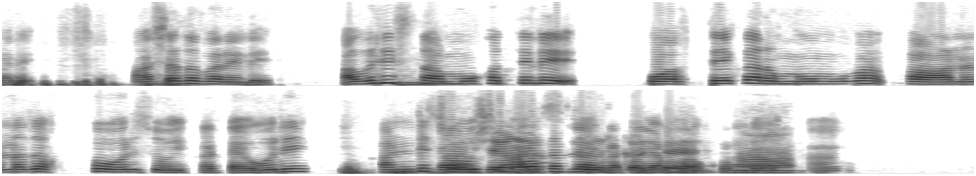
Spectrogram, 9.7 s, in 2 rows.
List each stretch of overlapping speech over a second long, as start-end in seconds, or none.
7.0-8.8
